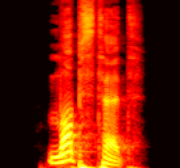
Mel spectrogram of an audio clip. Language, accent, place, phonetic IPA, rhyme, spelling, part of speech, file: German, Germany, Berlin, [ˈmɔpstət], -ɔpstət, mopstet, verb, De-mopstet.ogg
- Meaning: inflection of mopsen: 1. second-person plural preterite 2. second-person plural subjunctive II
